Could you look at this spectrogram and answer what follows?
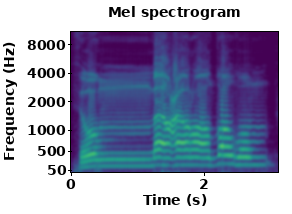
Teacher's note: را موٹا ہے اور عین کا خیال رکھیے گا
